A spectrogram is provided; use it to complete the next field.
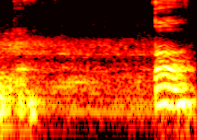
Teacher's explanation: huruf qo itu di siku tenggorokan. Lidahnya dinaikkan sehingga rongga udara terkunci dan tidak ada aliran udara.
